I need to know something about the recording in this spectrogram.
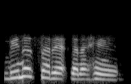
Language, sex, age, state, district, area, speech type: Santali, female, 18-30, West Bengal, Purulia, rural, conversation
